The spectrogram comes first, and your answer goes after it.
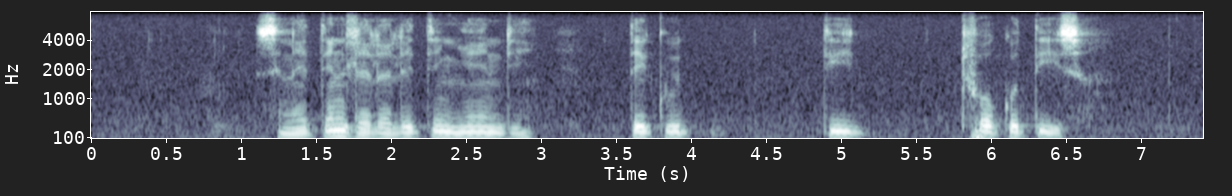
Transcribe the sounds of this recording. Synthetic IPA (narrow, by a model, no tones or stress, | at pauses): sinetʼind͡ɮʱɛlaletʼiɲendʱi | tʼeku | tʼi | tʰɔkʼotʼiːsḁ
